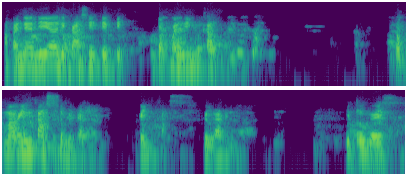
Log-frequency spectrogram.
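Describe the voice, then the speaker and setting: A fairly high-pitched young man explains grammar rules to students in a loose, chatty way. His keeps the lesson relaxed. The sound is dull and lo-fi, as over a video call. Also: normal speed, long pauses, breathy edge. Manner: chatty, informal, often says guys and gitu. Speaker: tutor. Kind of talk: casual online class explanation. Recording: dull lo-fi online class audio.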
